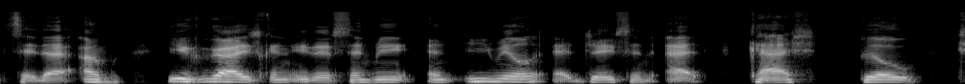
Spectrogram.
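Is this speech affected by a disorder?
Yes: cerebral palsy; from birth.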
